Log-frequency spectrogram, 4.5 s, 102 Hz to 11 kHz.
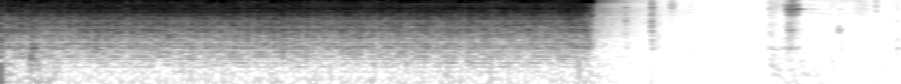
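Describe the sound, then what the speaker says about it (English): Rapid ratcheting of a 14mm socket wrench loosening the brake caliper bolts on a 2016-2020 Kia Sorento, a dense continuous whir for about three seconds that cuts off abruptly, followed by a few faint clicks and taps. "Using a 14mm socket, we're gonna be removing the caliper bolts."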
